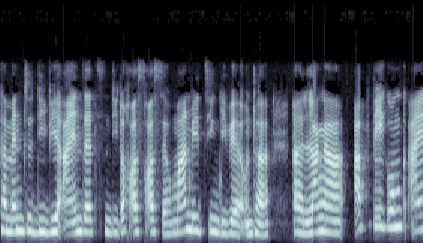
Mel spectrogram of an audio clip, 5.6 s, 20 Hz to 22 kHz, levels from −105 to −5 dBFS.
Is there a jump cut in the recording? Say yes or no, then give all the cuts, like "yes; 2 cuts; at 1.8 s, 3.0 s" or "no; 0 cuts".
yes; 4 cuts; at 1.6 s, 1.9 s, 2.9 s, 3.8 s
